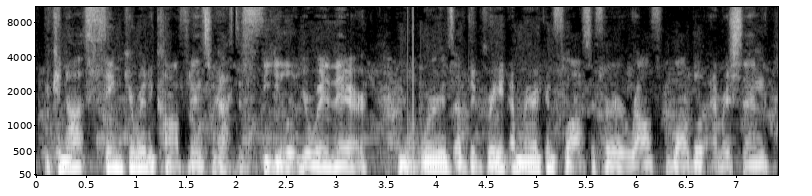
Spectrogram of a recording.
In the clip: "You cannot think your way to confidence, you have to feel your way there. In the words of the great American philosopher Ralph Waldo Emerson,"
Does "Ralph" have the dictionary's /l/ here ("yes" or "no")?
yes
